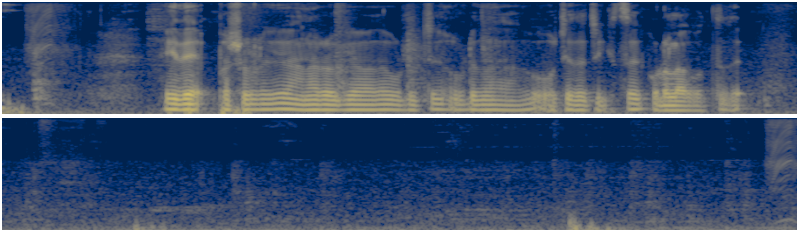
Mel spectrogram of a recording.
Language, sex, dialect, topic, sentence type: Kannada, male, Central, agriculture, question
